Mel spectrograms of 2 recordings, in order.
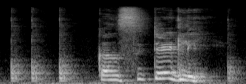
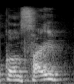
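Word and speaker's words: conceit: अब यहां पे क्या होगा, टू वॉक कंसिटेडली, कंसिटेडली। ठीक है, जी हाँ, कंसिटेडली, है ना। इसको कंसाइट लोग पढ़ते हैं, बट जल्दी आपके प्रोनाउंसिएशन होगा कंसीट।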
